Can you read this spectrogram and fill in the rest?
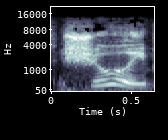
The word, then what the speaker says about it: Shuli: I went with Shuli because Shauli, when it's spelled on a piece of paper, people have no clue where to go with that.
